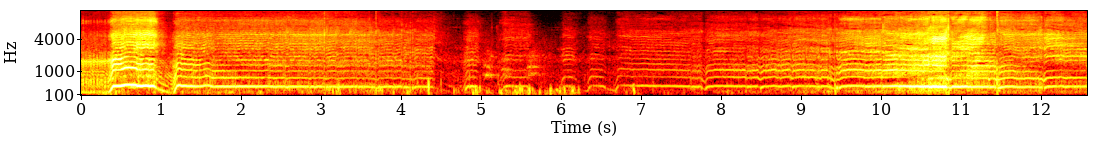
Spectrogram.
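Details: HPI Pulse nitro RC engine on 25% HPI racing nitro fuel: high buzzing note that keeps stumbling, dropping out, popping and spluttering, then picking back up unevenly; persistent misfire, owner says not a fuelling issue.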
